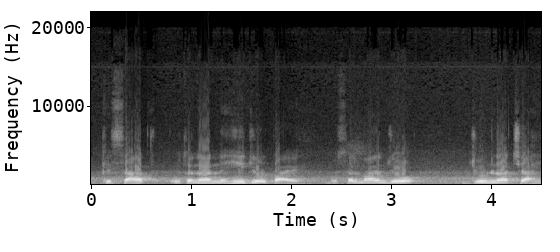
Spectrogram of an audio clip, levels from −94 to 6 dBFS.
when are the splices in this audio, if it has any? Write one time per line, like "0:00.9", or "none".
none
